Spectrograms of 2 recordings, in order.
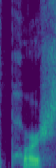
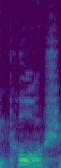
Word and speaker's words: Porsche: In German, we say Porsche. In English-speaking countries, you simply do not have that sound. You don't have that sound. The E is silent, and you say Porsche.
